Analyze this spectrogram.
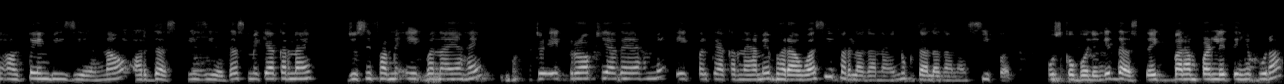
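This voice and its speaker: Female teacher, higher voice, patient repeating style, dull dry lo-fi recording. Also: steady tone, a little mellow, no echo. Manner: slow drawn-out counting. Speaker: Urdu teacher. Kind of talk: online beginner lesson.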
